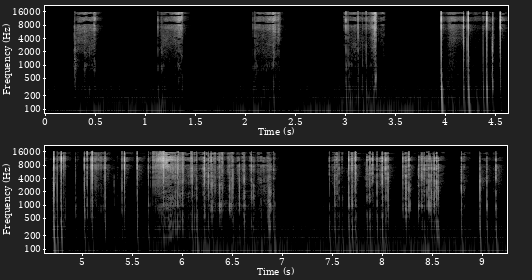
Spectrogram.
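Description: Long acrylic nails tap and scratch the ribbed back of a black silicone case on a smartphone held in one hand. Short, bright scratching strokes come first at a steady pace, then break into a fast, dense run of sharp taps and rasping scrapes before settling into quicker scratching again. A low, steady hum sits underneath throughout.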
